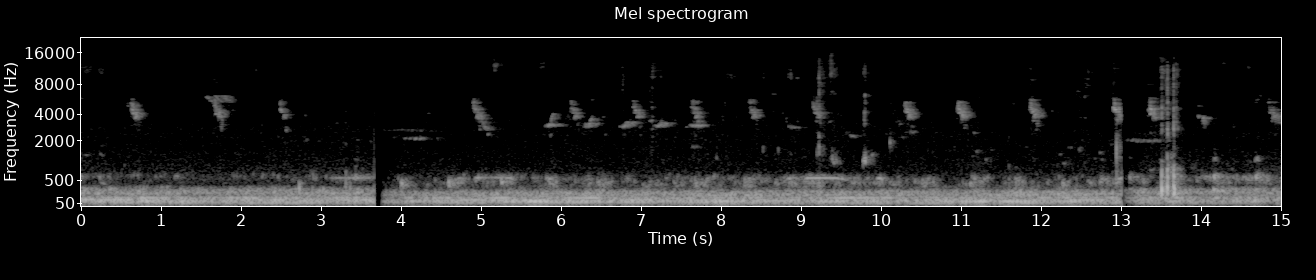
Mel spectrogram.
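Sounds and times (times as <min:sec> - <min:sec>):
low steady hum: 0:00.0 - 0:15.0
small bird chirping: 0:04.0 - 0:15.0.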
